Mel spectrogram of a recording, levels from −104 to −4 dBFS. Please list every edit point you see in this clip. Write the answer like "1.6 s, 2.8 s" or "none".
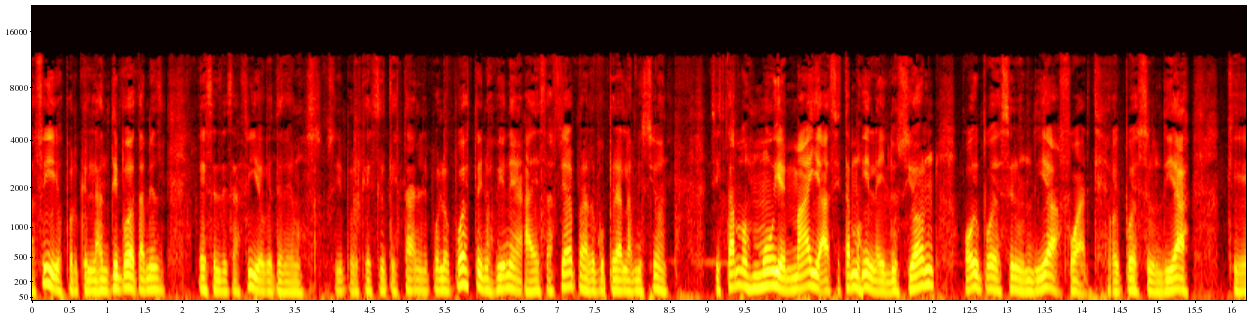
6.5 s, 11.1 s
